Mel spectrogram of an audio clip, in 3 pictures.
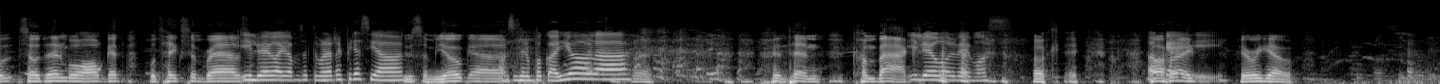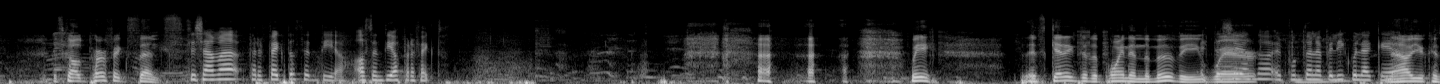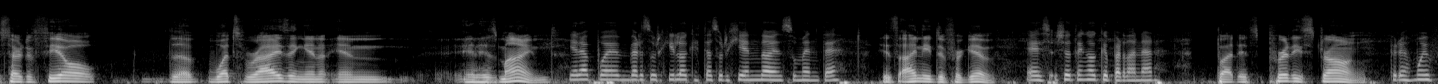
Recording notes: This is a recording of the movie session from the Light in You retreat with Spanish translation. Recorded January 22, 2020, from the Living Miracles Mexico Center in Chapala, Mexico.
